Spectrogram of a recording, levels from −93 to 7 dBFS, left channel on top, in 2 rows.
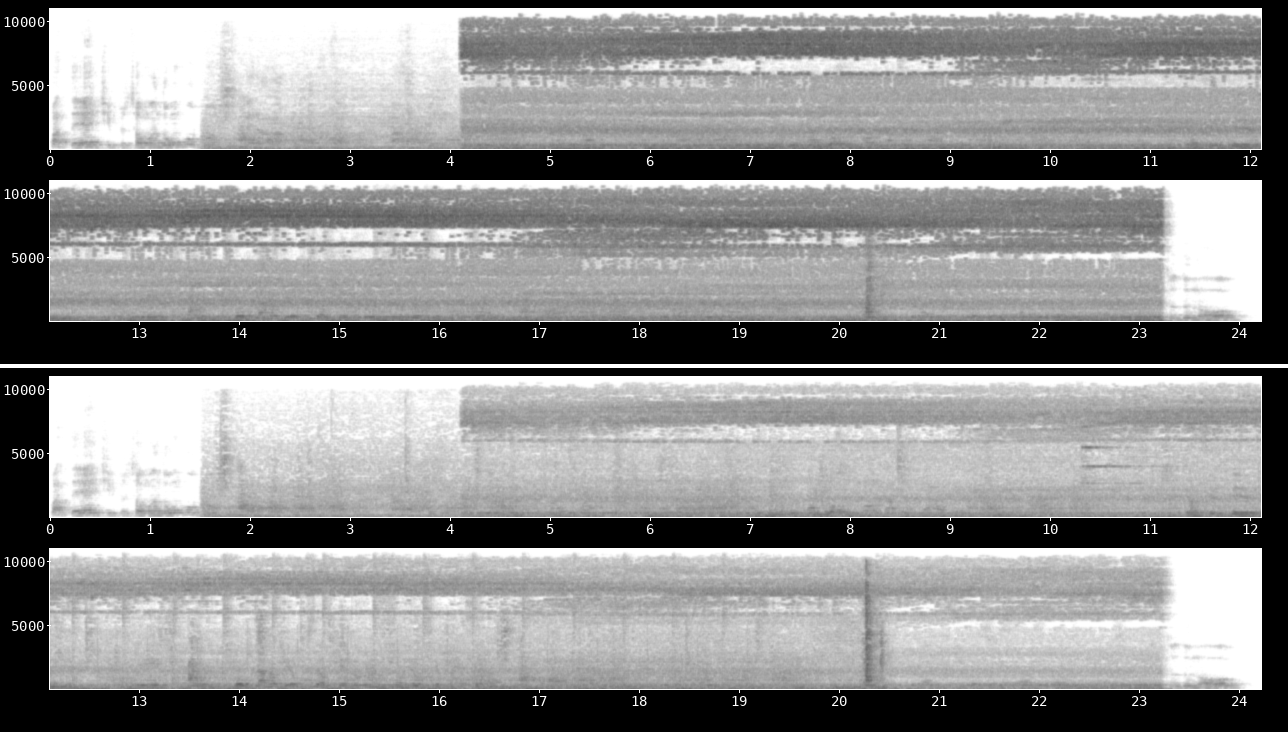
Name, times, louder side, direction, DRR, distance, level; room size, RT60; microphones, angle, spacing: voice 1, 0.0-3.0 3.4-6.8 7.5-9.5 12.7-13.7 17.0-20.1 20.7-23.9, left 1 dB, 45° left, 2.7 m, -53 dB
sound 1, 1.5-20.5, right 3 dB, 85° right, 1.7 m, -45 dB
sound 2, 4.1-23.3, left 14 dB, 65° left, 0.4 m, -29 dB
voice 2, 7.1-8.0 9.2-10.1 11.3-12.4 12.8-16.8, right 1 dB, 25° right, 1.0 m, -43 dB
sound 3, 11.9-19.4, right 1 dB, 50° right, 1.7 m, -47 dB
9.5 x 6.2 x 4.1 m
head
